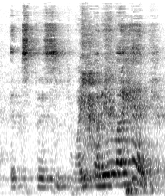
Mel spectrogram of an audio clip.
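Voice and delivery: normal talking voice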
